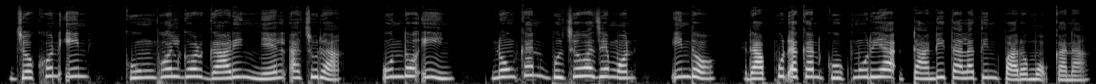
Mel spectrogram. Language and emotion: Santali, sad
